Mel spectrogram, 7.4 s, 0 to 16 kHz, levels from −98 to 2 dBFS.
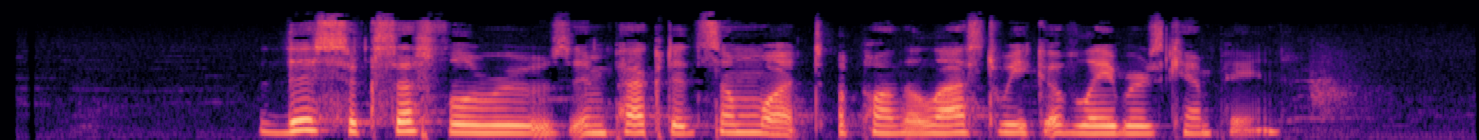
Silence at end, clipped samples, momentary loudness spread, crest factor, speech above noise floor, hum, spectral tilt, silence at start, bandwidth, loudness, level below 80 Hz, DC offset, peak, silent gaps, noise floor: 1 s; under 0.1%; 13 LU; 18 dB; 49 dB; none; -4.5 dB/octave; 1.3 s; 11 kHz; -21 LUFS; -66 dBFS; under 0.1%; -4 dBFS; none; -70 dBFS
